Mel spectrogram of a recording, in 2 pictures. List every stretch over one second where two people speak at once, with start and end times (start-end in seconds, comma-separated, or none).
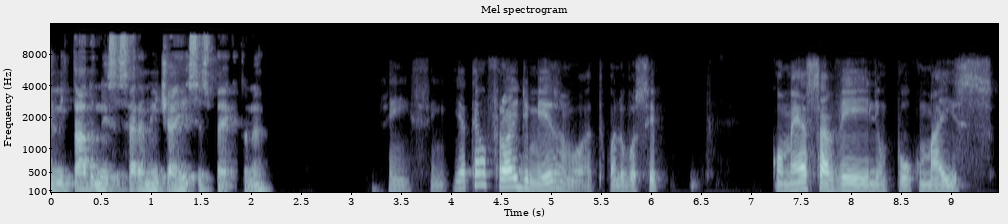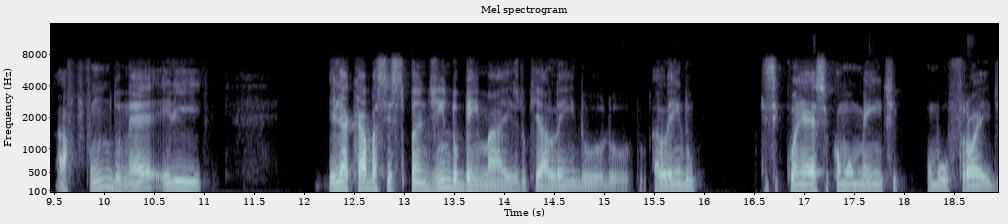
none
